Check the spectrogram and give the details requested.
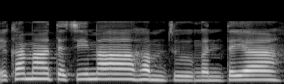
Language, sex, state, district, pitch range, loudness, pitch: Wancho, female, Arunachal Pradesh, Longding, 205-245 Hz, -14 LUFS, 215 Hz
